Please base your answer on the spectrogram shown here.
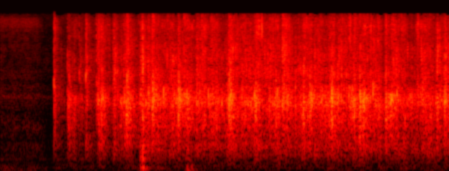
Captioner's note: audience applauds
